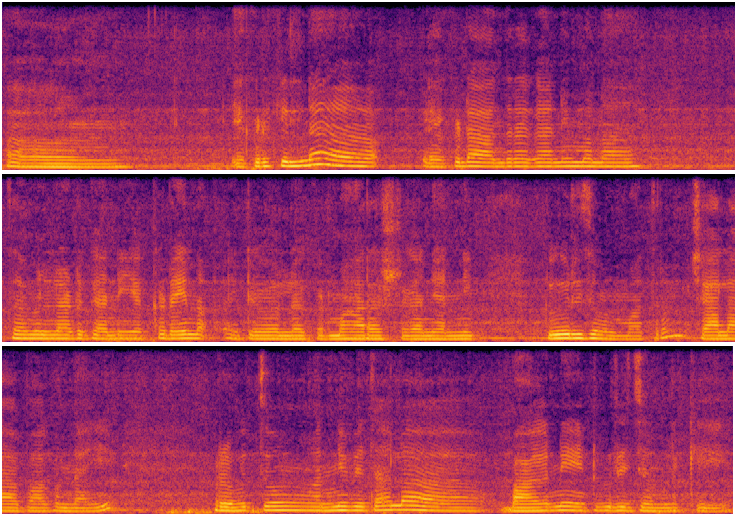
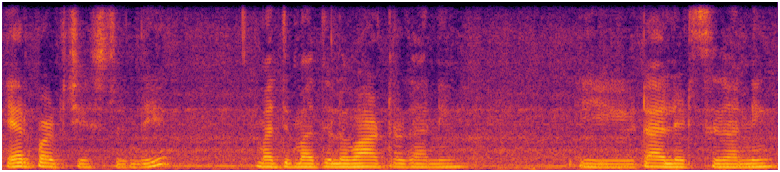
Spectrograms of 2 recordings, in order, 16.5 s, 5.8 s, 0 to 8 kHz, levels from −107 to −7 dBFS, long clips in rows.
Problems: none marked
